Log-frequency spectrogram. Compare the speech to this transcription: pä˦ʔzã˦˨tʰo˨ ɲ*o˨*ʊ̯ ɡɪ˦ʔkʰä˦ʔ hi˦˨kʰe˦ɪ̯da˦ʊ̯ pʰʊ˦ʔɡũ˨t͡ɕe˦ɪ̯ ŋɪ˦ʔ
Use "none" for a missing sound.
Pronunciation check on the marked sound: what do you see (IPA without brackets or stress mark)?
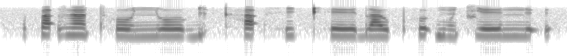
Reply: o˦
